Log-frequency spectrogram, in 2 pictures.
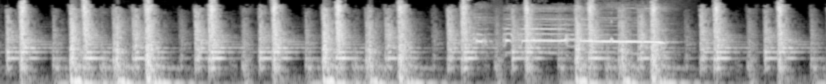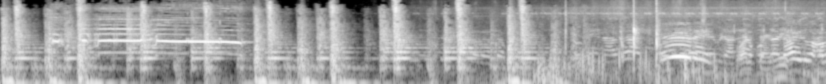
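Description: A rooster crows and clucks in rapid repeated bursts, loud and close, at a village Bonalu festival setting.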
